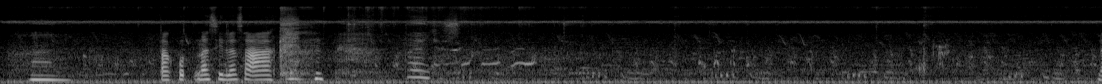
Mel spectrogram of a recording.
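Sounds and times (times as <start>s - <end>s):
bird chirps and calls: 3.4s - 11.0s.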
